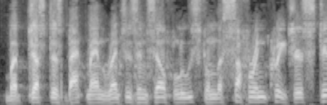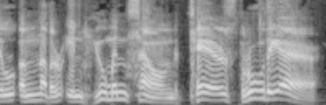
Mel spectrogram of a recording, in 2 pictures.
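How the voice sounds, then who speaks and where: A man's voice: mid-range voice, lively intonation, moderate pace, dark tone, lightly acted. Man as urgent, theatrical adventure narrator. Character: dramatic male narrator of superhero adventure. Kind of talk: scripted 1970s audio drama narration. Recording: dull 1970s record with music.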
